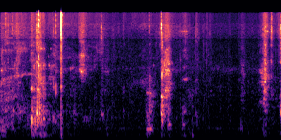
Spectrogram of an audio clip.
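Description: A few brief knocks and scuffs from a camera on its stand being moved across a shop floor, with a sharp click about a second in.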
